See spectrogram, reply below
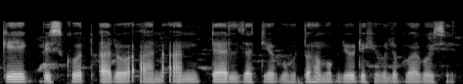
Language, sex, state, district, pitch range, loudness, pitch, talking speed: Assamese, male, Assam, Kamrup Metropolitan, 105-110 Hz, -22 LUFS, 105 Hz, 155 wpm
